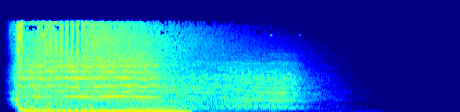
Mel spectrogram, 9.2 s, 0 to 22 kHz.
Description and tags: Horror Hit 3
Produced in FL Studio using various VSTs
horror, sinister, scary, soundtrack, terror, soundscape, drama, dark, suspense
